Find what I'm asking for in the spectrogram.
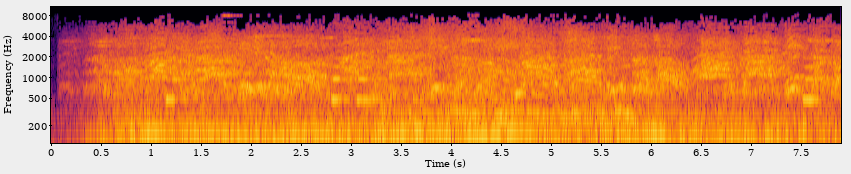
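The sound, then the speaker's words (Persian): A crowd of Iranian schoolgirls in Qom, protesting the death of Mahsa Amini, chants anti-government slogans together, a loud, sustained mass of young voices rising and falling in unison. “شمار از دختران در قم چادرهایشان را در دست گرفتند و شعار مرگ به دیکتاتور سر دادند.”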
